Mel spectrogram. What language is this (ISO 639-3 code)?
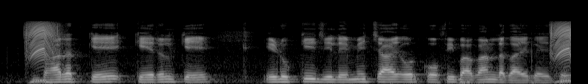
hin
